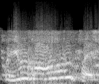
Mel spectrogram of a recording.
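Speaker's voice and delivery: high, loud mock exclaim; mock amazed onlooker. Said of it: "And he goes".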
